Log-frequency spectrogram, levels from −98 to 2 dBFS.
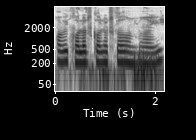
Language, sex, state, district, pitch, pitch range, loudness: Telugu, female, Andhra Pradesh, Annamaya, 210 Hz, 205-220 Hz, -15 LUFS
